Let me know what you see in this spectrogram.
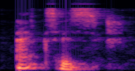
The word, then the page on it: axes: British English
